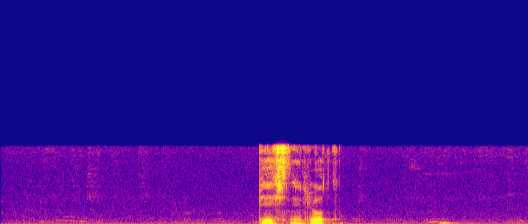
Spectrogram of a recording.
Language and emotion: Russian, neutral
